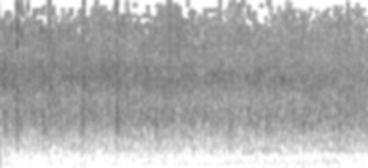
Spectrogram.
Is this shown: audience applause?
yes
